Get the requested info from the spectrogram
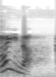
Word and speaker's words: DYNA: はい、本日はですね、スポーツアミューズメント& スポーツバーダイナからお届けします。こちらダイナはアルファベット DYNA と書いてダイナと読みます。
